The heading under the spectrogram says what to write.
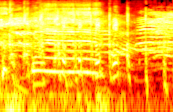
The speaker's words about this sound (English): Are there children crying?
